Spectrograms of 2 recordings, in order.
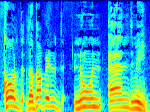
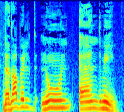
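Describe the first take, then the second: First: Said in the usual way. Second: Deliberate teaching repeat; slow repeat. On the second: Shown as a demonstration. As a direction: repeat the term slowly for the class.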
